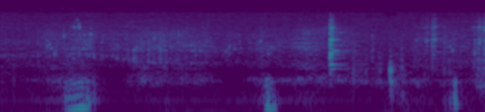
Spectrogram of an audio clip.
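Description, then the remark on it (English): Black coffee is poured and splashes over as it is spilled, a quiet gurgling trickle broken by a few soft clunks and drips, with no voices. “Look out, you're spilling the coffee.”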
